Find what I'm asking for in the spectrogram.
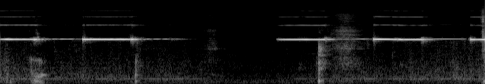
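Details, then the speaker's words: Smoke detector on the ceiling set off at 2:30 am by vapour blown during a DIY radiator fan heating-booster project; piercing high-pitched half-second beeps repeating in bursts with pauses, smoke alarm triggered by vapour. "und jetzt zeig mal die Fresse dann geht nämlich gleich der der Feuermelder los hier der Rauchmelder hier oben ne da war ich auch nicht alleine in der Höhle los"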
